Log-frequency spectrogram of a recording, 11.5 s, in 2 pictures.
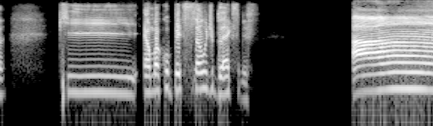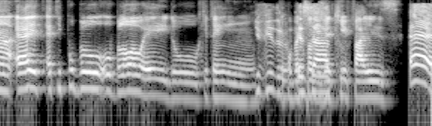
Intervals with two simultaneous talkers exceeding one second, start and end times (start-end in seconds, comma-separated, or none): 9.2-10.5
